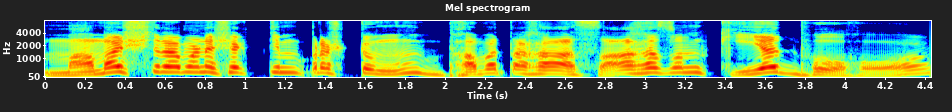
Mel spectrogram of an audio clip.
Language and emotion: Sanskrit, angry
